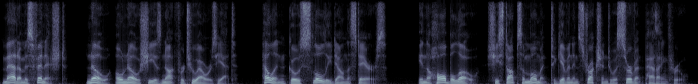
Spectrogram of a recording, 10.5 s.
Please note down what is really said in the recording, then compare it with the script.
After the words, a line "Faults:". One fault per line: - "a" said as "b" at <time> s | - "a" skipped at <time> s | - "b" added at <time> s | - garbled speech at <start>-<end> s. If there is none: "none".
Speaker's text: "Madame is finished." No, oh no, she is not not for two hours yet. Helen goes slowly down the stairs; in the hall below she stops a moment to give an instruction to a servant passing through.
"Madame is finished." No, oh no, she is not for two hours yet. Helen goes slowly down the stairs; in the hall below she stops a moment to give an instruction to a servant passing through.
Faults:
- "not" skipped at 2.6 s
